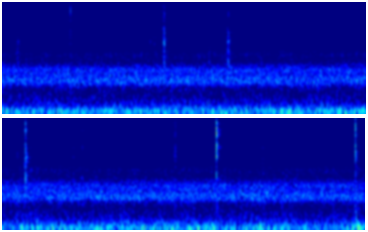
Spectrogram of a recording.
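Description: An unwrapped, solid rectangular bar of pink-and-white striped soap is held in one hand while the tip of a small black craft knife scores and scratches its surface. Six fine, crisp, bright ticking cuts stand out sharply and die away almost instantly over a steady soft hiss and low rumble.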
